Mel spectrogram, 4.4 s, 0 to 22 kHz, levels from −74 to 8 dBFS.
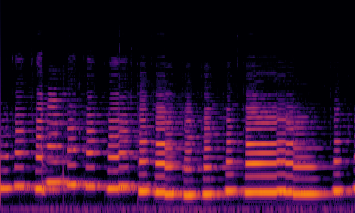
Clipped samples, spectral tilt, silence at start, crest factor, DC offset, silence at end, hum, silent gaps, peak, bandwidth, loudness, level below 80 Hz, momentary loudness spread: under 0.1%; -4.5 dB/octave; 0 s; 12 dB; under 0.1%; 0 s; none; none; -8 dBFS; 9 kHz; -20 LUFS; -54 dBFS; 7 LU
